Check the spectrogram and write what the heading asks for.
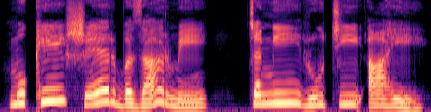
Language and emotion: Sindhi, neutral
